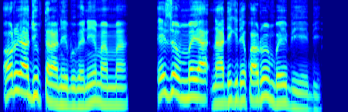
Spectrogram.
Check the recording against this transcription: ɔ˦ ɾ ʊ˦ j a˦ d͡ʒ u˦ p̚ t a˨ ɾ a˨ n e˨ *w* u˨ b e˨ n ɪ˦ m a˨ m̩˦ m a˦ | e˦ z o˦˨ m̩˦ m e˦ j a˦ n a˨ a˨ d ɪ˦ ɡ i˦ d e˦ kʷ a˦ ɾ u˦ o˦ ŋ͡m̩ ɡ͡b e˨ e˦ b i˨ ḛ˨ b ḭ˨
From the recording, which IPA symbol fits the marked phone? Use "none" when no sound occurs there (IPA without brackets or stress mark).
b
